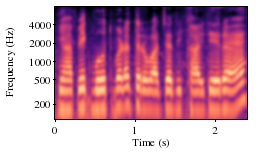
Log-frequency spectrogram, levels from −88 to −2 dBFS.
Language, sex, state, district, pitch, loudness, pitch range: Hindi, male, Chandigarh, Chandigarh, 170 Hz, -13 LUFS, 165-180 Hz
